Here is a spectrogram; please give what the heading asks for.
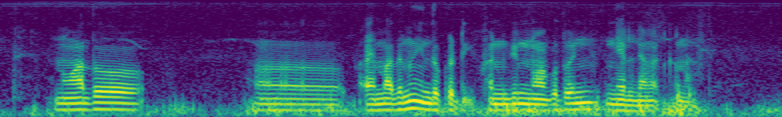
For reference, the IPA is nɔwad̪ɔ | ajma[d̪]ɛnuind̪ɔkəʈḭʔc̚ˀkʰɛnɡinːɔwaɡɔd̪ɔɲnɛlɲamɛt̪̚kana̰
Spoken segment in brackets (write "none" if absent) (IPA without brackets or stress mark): d̪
